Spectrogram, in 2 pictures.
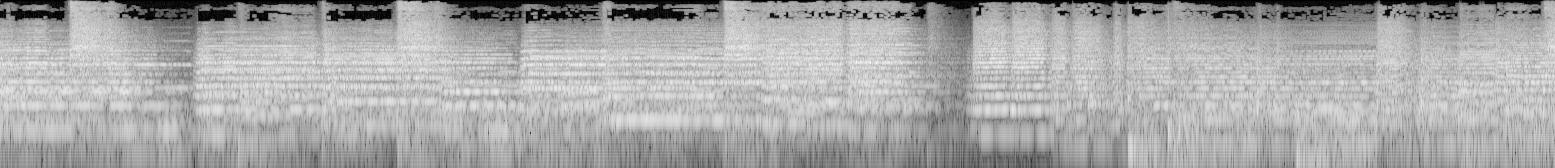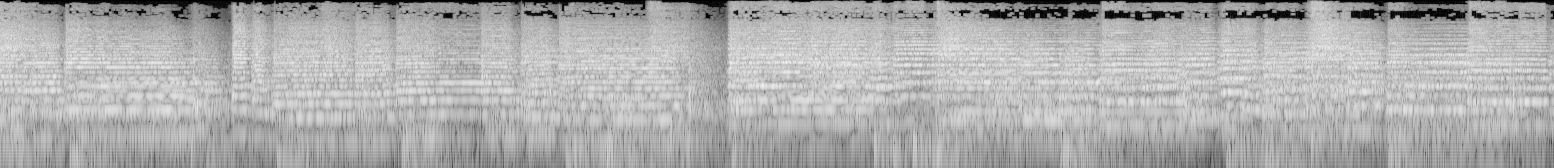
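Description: High school marching band playing a tune, brass section with trumpets and trombones over drums. The music breaks off for a moment about nine seconds in, then comes back with a fuller low brass and drum sound.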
